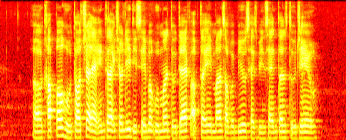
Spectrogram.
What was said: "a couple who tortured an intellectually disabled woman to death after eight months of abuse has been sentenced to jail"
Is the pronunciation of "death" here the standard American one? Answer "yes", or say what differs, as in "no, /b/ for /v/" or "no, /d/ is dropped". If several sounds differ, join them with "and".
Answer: no, /f/ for /θ/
